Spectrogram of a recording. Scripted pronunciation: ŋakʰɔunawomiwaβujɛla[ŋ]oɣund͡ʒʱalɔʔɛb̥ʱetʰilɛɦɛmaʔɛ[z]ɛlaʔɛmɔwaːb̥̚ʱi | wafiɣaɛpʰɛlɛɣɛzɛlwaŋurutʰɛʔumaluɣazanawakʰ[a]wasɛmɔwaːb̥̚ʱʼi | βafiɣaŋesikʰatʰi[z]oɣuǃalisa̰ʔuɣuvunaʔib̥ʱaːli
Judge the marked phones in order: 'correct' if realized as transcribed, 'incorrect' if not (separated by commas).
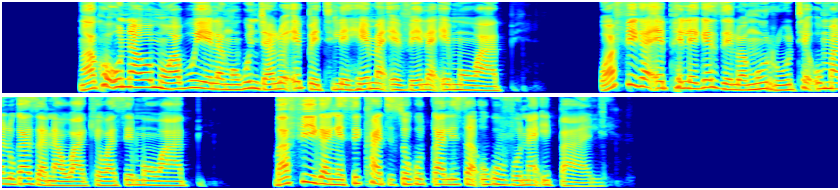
correct, incorrect, incorrect, incorrect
